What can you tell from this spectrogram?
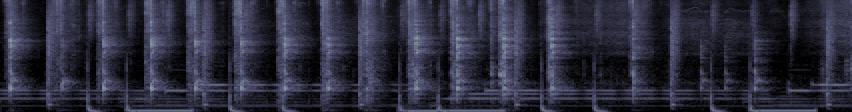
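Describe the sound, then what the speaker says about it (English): A knife chops ingredients coarsely on a board for chilli con carne, with steady rhythmic knocks in quick runs, close and clear, with no voices over them. "Just chop it up nice and coarse."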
